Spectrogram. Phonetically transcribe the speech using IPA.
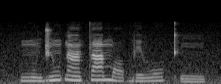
nũ˨d͡ʒũ˦ɗã˦ ta˦mɔ˨be˨ βo˦kʼĩ˨

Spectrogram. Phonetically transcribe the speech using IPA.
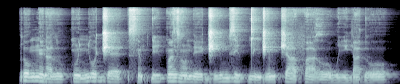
ɾoː˦ŋɛ̃˨ɾa˨ lu˨kʷã˧ɲoː˦d͡ʒɛ˨ | sɛ̃˨pɗiː˧pã˦ zɔ̃˨neː˨d͡ʒiː˧m ziː˨pdĩ˨d͡ʒɛ̃˧m t͡ʃaː˦faː˧ɣoː˨ wiː˨ja˦˨ ɗoː˧

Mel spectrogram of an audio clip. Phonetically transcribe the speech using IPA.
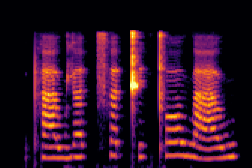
pʰaː˨wjɐ˧t̚ t͡sʰɐ˥t̚ kʰɪ˨k̚ t̪ʰɔː˥waː˨˥w

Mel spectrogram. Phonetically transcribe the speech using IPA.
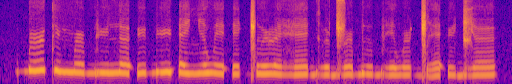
ɓə˞ty mə˞bynœ ʔyɓyʔɛ ʎəwe ʔeǁɯɭɛ ɦɛ ɡʱɯɖ͡ʐə˞ɓɯbʱe wə˞ɡ͡ǁɛʔy d͡ʑœ

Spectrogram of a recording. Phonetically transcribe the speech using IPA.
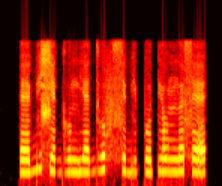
ɛbʲʊɕɛ ɡʱʊŋjɛ dʱʊfsɪbʲu pʊpʲulˠ ŋəsɛ

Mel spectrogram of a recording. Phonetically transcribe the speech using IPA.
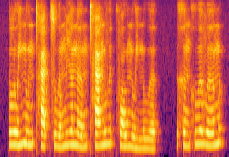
lo˨˩˦jnu˨˩˦nt̪ʰa˨˩t̚su˨˩˨ə̯ mi˧ə̯nəː˨˩˦mt̪ʰa˧˥ŋ vɨ˦˥t̚fɔ˧wnu˨˩jnu˨˩ə̯ | xə˨˩ŋxu˧ə̯vəː˧˥m

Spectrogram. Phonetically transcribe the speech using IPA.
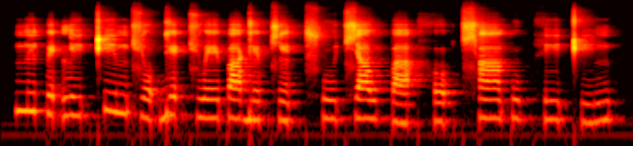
mĩ˦p̚e˨ʔ li˨ʔkʰi˥˧mt͡ɕo˨ʔ ɡe˦ʔt͡ɕwe˧pa˧ ɡe˨p̚ɕẽ˨t̚ t͡sʰu˧t͡ɕa˦wpa˨ʔ ho˨ʔt͡ɕʰã˦ pu˦p̚hi˦ʔ kʰi˨˦ŋ

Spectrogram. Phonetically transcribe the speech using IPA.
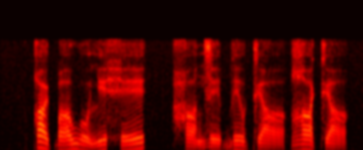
qy˥˧ɓɑ˧˥wo˧˩lʲe˥˧ he˧˥ | hɑ˧˩nze˧˩be˥˧ʊ̯kʲɑ˧˩ | ʁɑ˥˧kʲɑ˧˩

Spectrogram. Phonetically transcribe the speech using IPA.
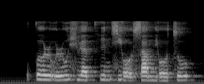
t̪ɤ˦ɻṵ˨˩ ɻu˥˨ɕɥɛ˨˦ t̪ʰi˨˦nɕjo̰˨˩ʊ̯ sä˦n̪jo˨˦ʊ̯t͡su˦

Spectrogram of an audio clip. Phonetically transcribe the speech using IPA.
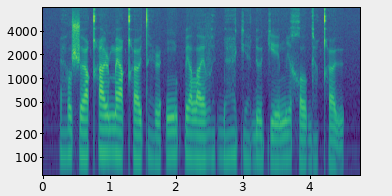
æ̤lˠʃœqʰæɭ mæqʰʉtɛ̤ɭ | ŋ͡muk͡pelˠɛvɛ̤ ɡ͡bæ̤kʲæ̤ ɗʉkʲemi χoɡæ̤ qʰʉ

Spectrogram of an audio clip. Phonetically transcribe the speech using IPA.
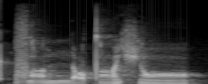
zˤẽnːḭtˤĩ çɔ̃

